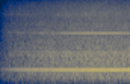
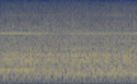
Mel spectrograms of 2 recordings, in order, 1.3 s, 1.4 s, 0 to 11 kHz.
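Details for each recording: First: Hoover upright vacuum UH7103 after filters cleaned and reinstalled, first clog cleared: motor spins up to steady high whistle near 500 Hz over airflow rush; remaining clog restricting suction deeper in hose. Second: Hoover UH7103 vacuum after clearing clogs in the hose and lower section: strong, steady motor whine with an even airflow rush, then a smooth spin-down at switch-off; runs freely with no restriction.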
